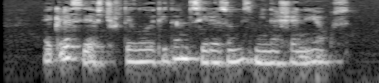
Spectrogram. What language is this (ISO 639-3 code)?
kat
